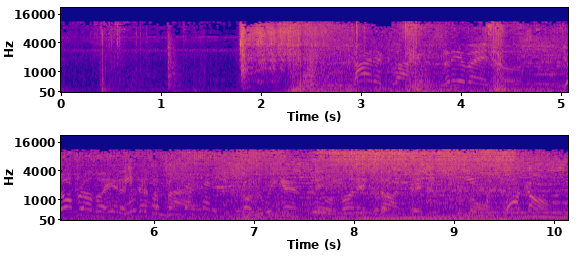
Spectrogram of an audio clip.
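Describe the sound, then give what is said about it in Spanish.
An MG sports car's engine starts as the car pulls out through an opening gate at a villa. A few clunks come first, then the engine catches sharply and runs, revving so that its note rises and falls repeatedly. “La verja de su parcela se abre y el coche sale.”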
